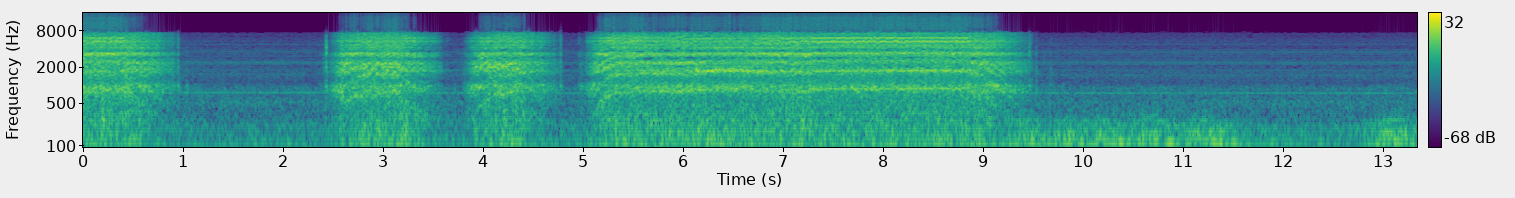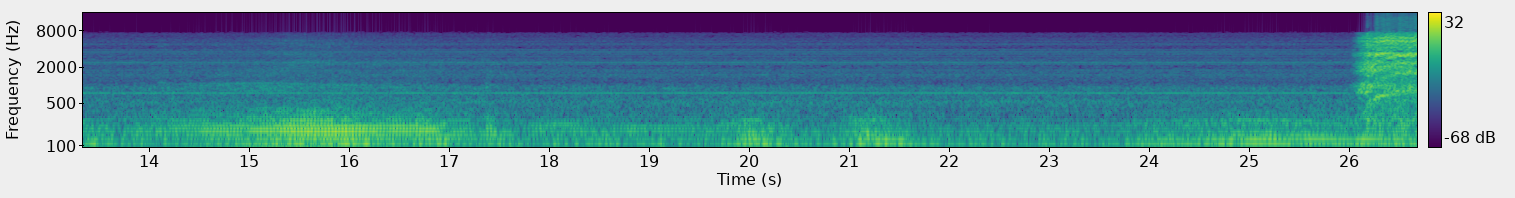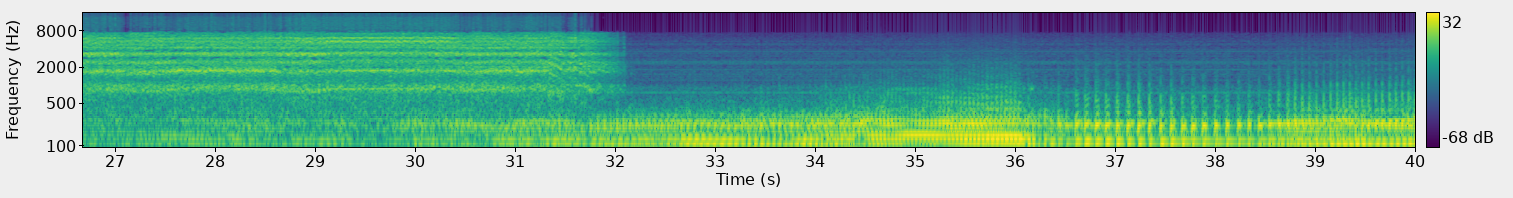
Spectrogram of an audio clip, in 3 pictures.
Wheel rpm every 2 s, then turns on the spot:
40, 70, 130, 230, 80, 0, 0, 0, 0, 0, 0, 0, 50, 220, 230, 120, 0, 0, 0, 0.
none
